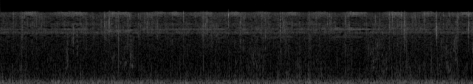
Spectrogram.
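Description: Embers of a fire crackle and pop softly.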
